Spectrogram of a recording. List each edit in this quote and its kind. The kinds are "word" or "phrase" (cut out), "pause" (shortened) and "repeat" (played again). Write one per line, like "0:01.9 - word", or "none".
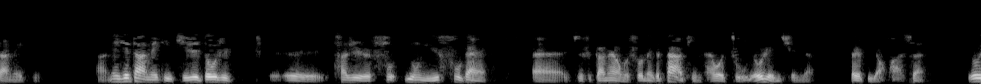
0:03.3 - pause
